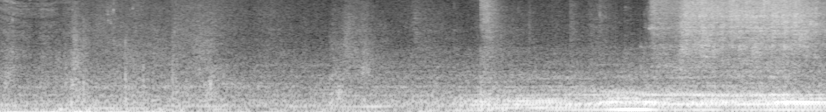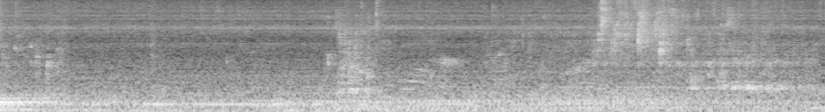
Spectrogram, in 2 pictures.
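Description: Water running from a tap while someone fills a glass: a quiet, steady stream with a brief louder splash partway through, faint in a room, with no one talking.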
